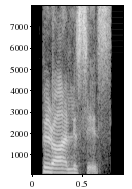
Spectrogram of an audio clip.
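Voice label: "pyrolysis", Indian English; Dictionary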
